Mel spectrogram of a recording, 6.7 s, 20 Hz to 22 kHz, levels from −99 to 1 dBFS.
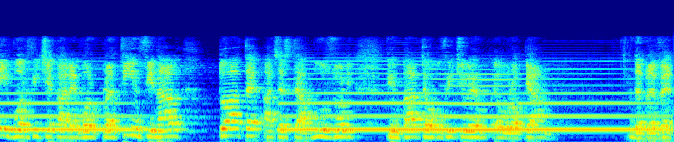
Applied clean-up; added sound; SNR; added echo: none; Wind instrument, woodwind instrument; 1 dB; reverberation time 0.2 s.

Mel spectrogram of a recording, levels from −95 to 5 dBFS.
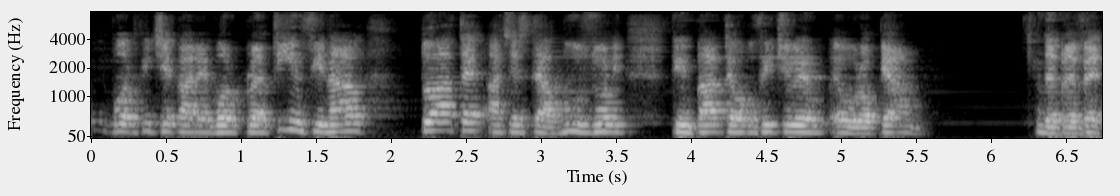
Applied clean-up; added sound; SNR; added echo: neural mask model DeepFilterNet 3.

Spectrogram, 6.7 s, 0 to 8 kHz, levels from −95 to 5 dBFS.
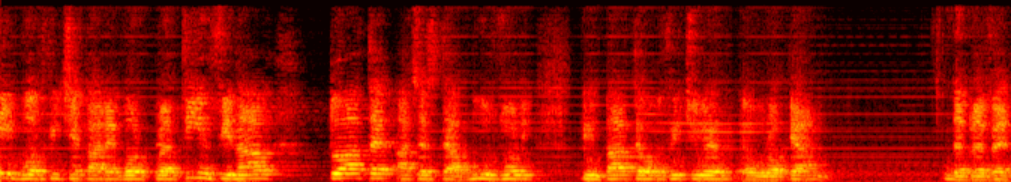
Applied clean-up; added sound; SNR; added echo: neural separator model SepFormer DNS4.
